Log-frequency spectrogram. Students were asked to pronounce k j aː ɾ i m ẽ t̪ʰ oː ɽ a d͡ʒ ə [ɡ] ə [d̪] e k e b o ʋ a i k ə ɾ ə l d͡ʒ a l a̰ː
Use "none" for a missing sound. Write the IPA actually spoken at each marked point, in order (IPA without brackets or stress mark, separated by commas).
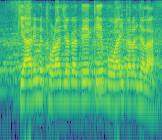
ɡ, d̪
